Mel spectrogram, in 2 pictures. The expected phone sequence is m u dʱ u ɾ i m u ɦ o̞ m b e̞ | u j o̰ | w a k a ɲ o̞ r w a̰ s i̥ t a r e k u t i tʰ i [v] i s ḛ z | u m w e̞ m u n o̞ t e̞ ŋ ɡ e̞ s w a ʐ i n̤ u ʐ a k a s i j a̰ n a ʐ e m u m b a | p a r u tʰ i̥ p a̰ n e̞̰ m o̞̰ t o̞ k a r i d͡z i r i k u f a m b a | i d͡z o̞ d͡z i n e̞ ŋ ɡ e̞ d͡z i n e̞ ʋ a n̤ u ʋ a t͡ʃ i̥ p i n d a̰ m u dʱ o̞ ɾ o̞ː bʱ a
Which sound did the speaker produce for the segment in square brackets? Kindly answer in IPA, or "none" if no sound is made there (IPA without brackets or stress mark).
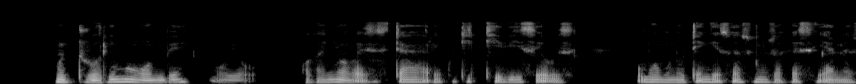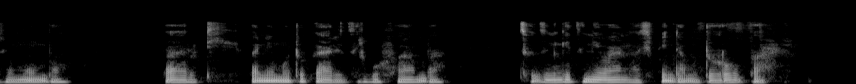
v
